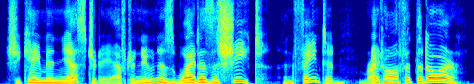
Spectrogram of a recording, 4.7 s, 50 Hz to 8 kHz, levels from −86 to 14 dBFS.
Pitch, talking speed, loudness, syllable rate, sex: 225 Hz, 215 wpm, -17 LUFS, 5.4 syllables/s, female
